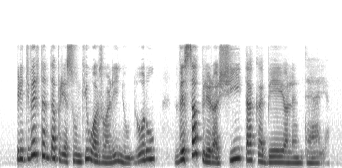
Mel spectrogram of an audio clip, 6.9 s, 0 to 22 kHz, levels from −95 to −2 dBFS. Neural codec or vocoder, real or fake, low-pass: codec, 16 kHz, 0.9 kbps, LongCat-Audio-Codec; fake; 7.2 kHz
